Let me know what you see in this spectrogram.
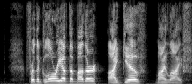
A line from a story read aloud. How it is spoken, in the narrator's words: he cried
